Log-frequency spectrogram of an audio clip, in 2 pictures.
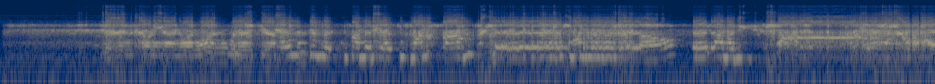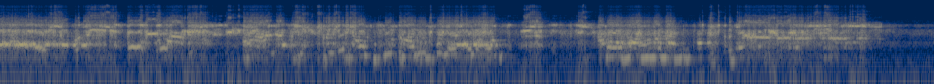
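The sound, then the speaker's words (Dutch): Frantic screaming and yelling on a recorded emergency phone call to dispatch, thin and muffled by the line, loud and almost continuous for nearly twenty seconds, with overlapping voices that are hard to make out. “Zoals je al hoort, is er heel veel geschreeuw en het is niet allemaal helemaal duidelijk te verstaan.”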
